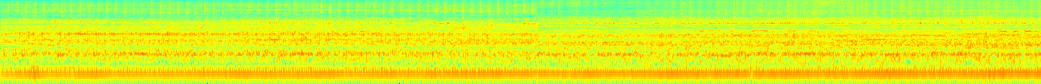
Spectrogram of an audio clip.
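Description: A tractor engine idles steadily in a farm field, a low, continuous rumbling drone with a slight knocking pulse and vibration, close and constant throughout with no speech.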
